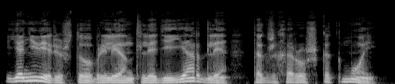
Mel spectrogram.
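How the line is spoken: Plain. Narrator (Russian): сказала мисс Марвел

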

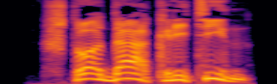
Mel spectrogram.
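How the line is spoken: Loud laughter. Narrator (Russian): громко рассмеялся Обидолов

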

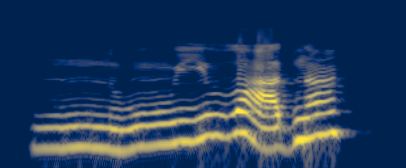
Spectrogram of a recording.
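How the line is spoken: Stammering. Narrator (Russian): заикаясь, выговорила она

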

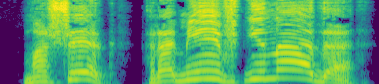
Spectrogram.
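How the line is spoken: Shouted in Khazar. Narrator (Russian): крикнул Сергей по-хузарски

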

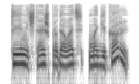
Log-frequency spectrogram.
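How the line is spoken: Hushed amazement. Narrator (Russian): вполголоса изумилась

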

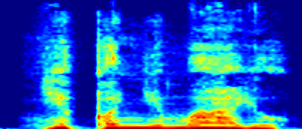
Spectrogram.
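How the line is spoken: Whispered. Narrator (Russian): прошептала она

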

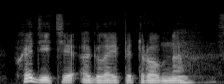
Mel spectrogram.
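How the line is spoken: Calm, even voice. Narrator (Russian): сказал спокойным и ровным голосом

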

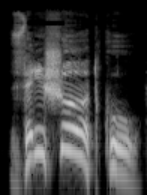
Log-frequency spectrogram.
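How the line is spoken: Shouted. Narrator (Russian): крикнул Марк

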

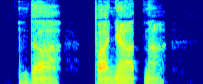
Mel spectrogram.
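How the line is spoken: Barely audible confirmation. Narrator (Russian): еле слышно подтверждают взводные

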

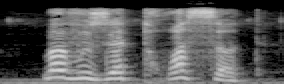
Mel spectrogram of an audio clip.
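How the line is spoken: Shouting. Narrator (French): cria M

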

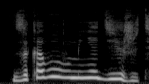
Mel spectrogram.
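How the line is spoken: Laughing. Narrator (Russian): рассмеялся Семен

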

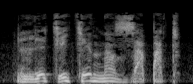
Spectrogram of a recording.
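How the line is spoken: Growling. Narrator (Russian): прорычала волшебница

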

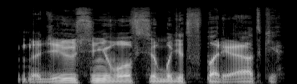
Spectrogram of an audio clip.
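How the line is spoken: Deep bass voice. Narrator (Russian): пробасил Артем

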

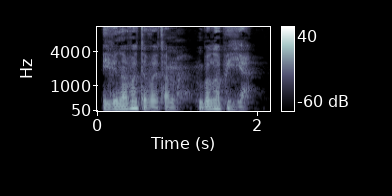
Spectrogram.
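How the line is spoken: Quiet reply. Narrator (Russian): тихо отозвалась Хонор

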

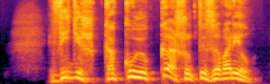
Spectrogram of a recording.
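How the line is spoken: Hissing. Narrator (Russian): прошипела Софи Хоулу

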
